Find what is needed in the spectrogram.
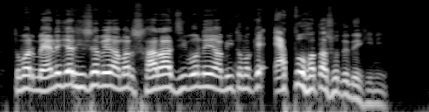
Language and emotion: Bengali, surprised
